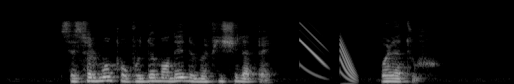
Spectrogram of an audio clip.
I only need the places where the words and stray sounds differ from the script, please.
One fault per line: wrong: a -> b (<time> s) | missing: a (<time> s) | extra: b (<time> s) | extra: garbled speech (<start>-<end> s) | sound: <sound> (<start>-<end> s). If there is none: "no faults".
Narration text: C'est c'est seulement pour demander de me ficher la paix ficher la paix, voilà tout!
missing: c'est (0.8 s)
extra: vous (1.3 s)
missing: ficher la paix (2.8 s)
sound: chirp (3.0-3.6 s)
